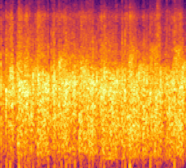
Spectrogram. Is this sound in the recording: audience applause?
yes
